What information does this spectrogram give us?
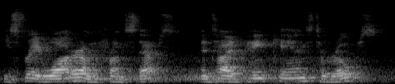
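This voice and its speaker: Male storybook reader, kindergarten teacher style, mid-pitched, echoey room. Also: fairly even intonation, a little slow. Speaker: kindergarten teacher reading aloud. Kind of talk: expressive children's storybook read-aloud. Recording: roomy, distant mic, faint noise.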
